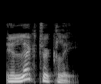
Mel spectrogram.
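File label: "electrically", British English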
